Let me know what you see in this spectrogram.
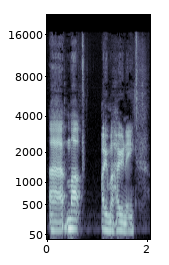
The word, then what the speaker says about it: O'Mahony: And then also Marco Mahoney, although I've definitely put the emphasis on the wrong play there. I made him sound Spanish. Mark O'Mahony from Brighton.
